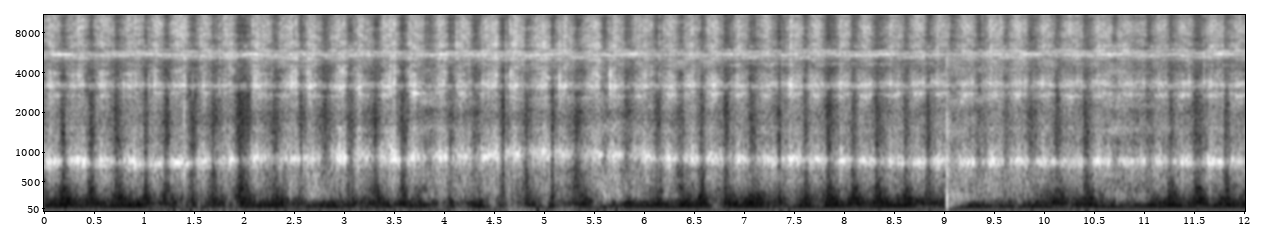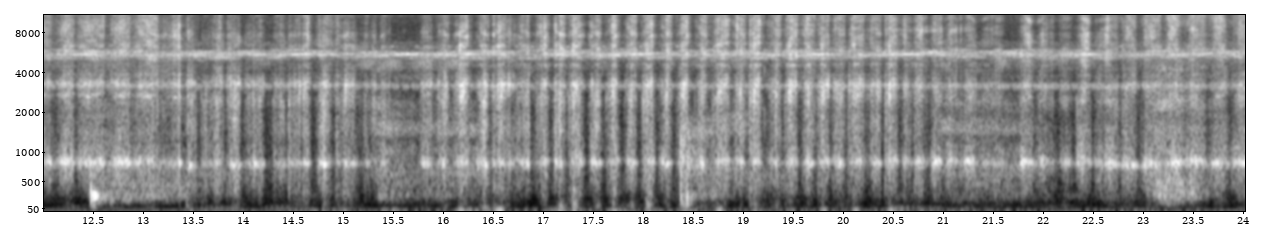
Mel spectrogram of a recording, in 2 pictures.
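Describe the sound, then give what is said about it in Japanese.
Something is being polished with quiet, fast, steady back-and-forth rubbing strokes that continue without pause from start to finish. “慣れておりませんので、もしも変なところを磨いてましたら教えてくださいね。”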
